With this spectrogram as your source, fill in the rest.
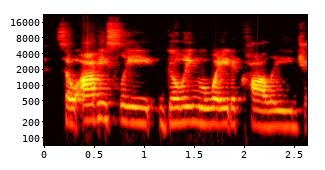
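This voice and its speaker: On a very clean recording with a silent background, a woman speaks in a bright, sharp tone at a fairly low pitch. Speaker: motivational speaker and happiness coach. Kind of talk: interview. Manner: fast; animated.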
